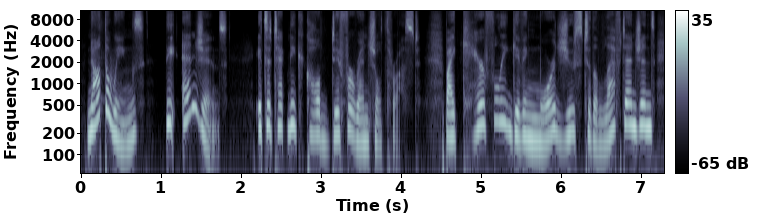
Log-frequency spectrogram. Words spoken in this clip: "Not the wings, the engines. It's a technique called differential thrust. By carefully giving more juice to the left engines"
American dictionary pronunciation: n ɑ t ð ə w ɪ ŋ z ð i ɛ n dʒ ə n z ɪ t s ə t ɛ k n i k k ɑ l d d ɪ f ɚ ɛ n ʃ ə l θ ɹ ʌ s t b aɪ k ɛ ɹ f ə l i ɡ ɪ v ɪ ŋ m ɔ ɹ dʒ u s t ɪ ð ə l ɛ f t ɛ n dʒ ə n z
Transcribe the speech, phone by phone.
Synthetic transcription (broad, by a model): n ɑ t ð ə w ɪ ŋ z ð i ɛ n dʒ ə n z ɪ t s ə t ɛ k n i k k ɑ l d d ɪ f ɚ ɛ n ʃ l θ ɹ ʌ s t b aɪ k ɛ ɹ f l i ɡ ɪ v ɪ ŋ m ɔ ɹ dʒ u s t ɪ ð ə l ɛ f t ɛ n dʒ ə n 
